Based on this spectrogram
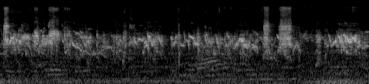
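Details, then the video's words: Budgies kept for breeding in Larkana, Sindh, keeping up a steady stream of high, scratchy twittering and chirps, dense and overlapping throughout, swelling into louder bursts near the start and end. "Buddies Parrot Voice"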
